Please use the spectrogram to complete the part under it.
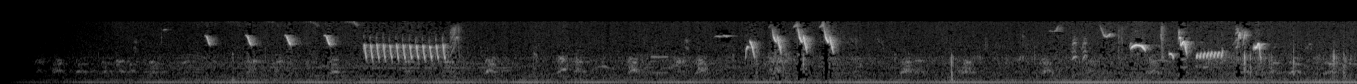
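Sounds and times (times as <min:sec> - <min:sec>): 
common nightingale singing: 0:01.5 - 0:04.7, 0:06.4 - 0:08.5, 0:10.4 - 0:12.8.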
